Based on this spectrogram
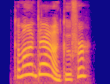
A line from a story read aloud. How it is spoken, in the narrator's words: cried Alec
